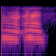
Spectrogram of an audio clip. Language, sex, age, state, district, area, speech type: Malayalam, female, 18-30, Kerala, Pathanamthitta, rural, conversation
